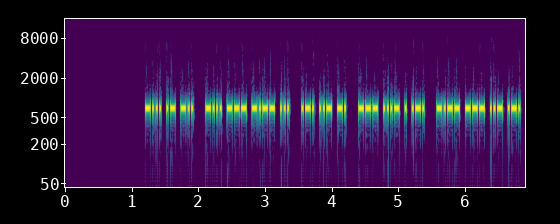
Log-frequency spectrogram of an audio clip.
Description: Morse code, heard as a keyed tone, about 41 wpm, 700 Hz. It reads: BAD BOYS RUN OVER YOUR
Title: Pangram Challenge v2 - 45wpm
